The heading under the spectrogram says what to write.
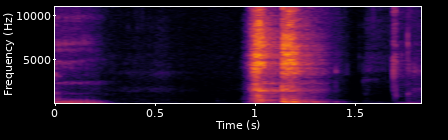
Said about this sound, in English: just coughed. Yeah, it's all good.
